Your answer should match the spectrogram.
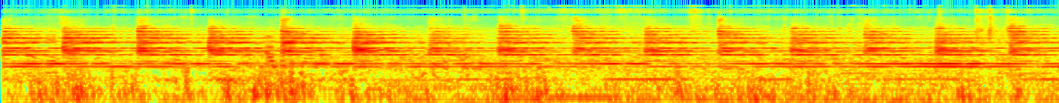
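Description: A church bell tolling steadily, one strike about every second, each ringing on into the next.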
